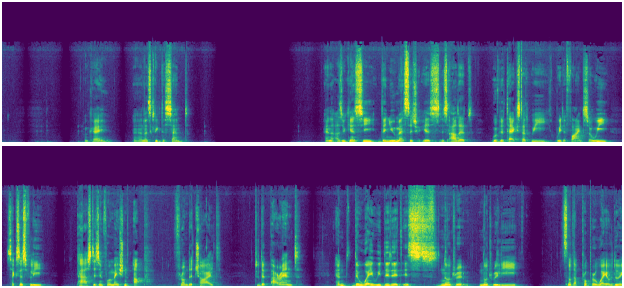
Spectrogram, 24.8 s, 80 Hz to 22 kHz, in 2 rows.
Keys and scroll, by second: 0.0-0.1 typing.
